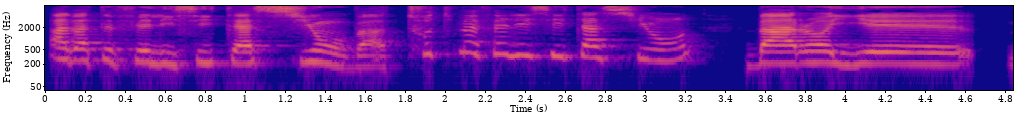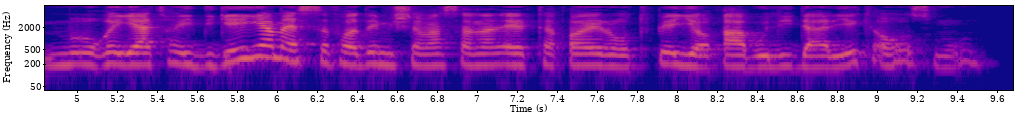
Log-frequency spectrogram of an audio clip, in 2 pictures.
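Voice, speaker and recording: A woman teaching French vocabulary in a recorded lesson. She says each French phrase slowly and clearly, then explains it in a softer voice. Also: mid-range voice. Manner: patient and explanatory.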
